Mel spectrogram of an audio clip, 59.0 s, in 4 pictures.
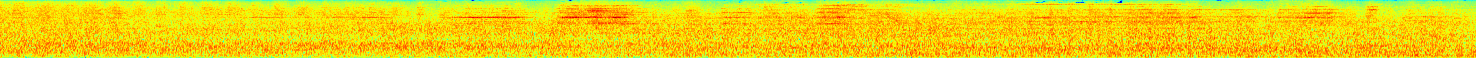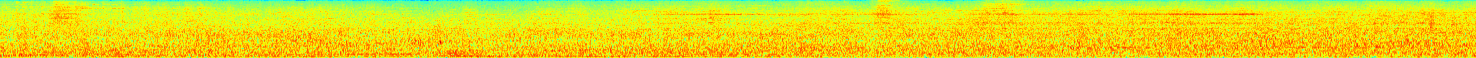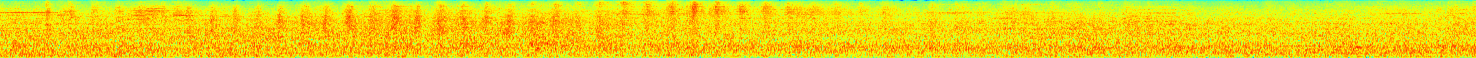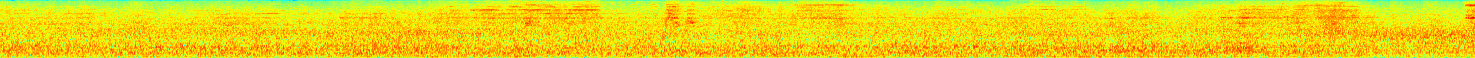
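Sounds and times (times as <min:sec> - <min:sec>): train wheels rumbling on rails: 0:00.0 - 0:59.0
high wheel squeals: 0:02.4 - 0:15.8, 0:21.1 - 0:31.7, 0:47.0 - 0:58.0.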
